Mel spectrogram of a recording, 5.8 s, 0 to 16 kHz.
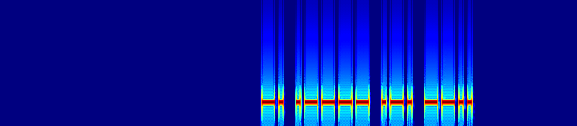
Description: Morse code, heard as a keyed tone, about 28 wpm, 700 Hz. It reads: N1RZ
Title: USA Call Signs - 4 Characters - Repeated 3x - 28wpm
